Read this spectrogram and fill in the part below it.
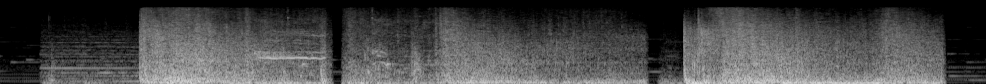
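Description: Several loud, roaring explosions follow one another, each a long rumbling blast separated by brief gaps, close and overwhelming, in the Indonesian war film Darah Garuda.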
